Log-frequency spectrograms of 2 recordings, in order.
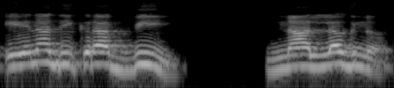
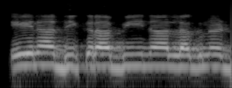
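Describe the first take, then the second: First: There is a pause right after बी. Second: There is a pause right after दीकरा.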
